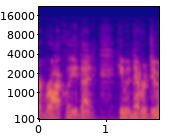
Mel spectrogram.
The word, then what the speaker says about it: Broccoli: There are numerous James Bond references throughout the movie, resulting in a rumor that Albert R. Meraki, um, Broccoli is what I'm going to pronounce his name. – Oh yeah, Broccoli.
